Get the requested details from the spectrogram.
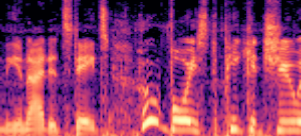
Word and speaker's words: Pikachu: Am I saying that right, Kevin? – Pikachu.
